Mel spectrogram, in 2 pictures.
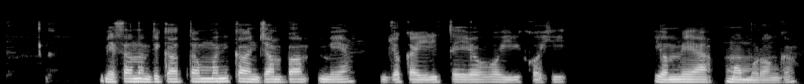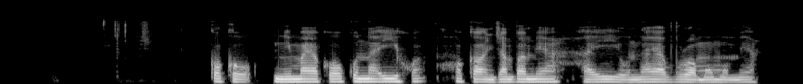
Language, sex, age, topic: Oshiwambo, male, 18-24, agriculture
